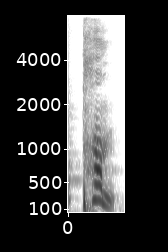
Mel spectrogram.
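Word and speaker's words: thumb: थंब। यहां पे बी जो है ना साइलेंट।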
